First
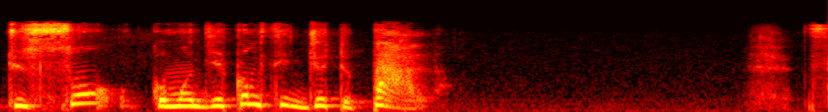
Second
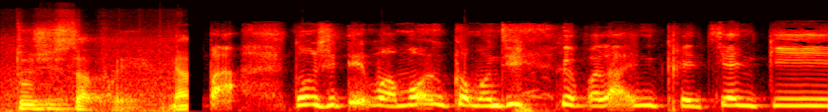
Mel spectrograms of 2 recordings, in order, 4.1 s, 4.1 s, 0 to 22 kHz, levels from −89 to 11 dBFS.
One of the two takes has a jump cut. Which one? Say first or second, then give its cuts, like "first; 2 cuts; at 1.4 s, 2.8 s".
second; 1 cut; at 1.0 s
